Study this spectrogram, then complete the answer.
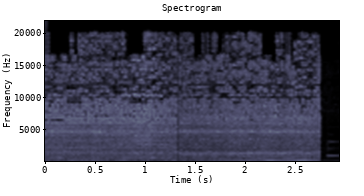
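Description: Blender whirring steadily as it purees a roasted red pepper sauce from a jarred 24-ounce supply, a loud continuous motor drone that rises slightly in pitch before cutting off abruptly near the end.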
